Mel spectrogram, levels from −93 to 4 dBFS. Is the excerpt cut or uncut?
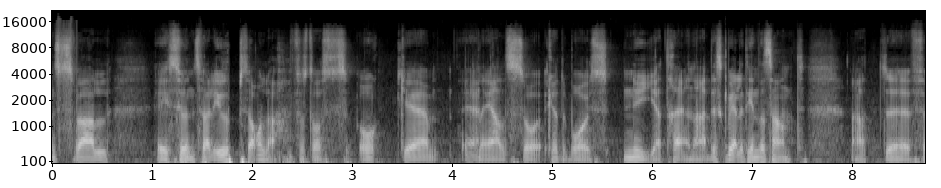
cut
